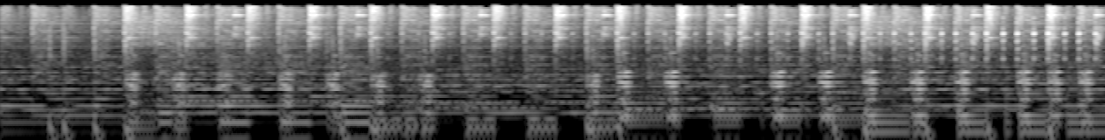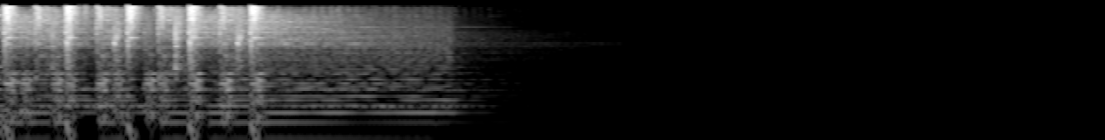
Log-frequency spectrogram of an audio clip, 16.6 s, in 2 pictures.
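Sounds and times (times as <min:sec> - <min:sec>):
techno party music: 0:00.0 - 0:12.5.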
